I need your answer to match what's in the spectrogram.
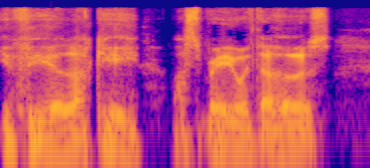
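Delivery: deep, dropped, low tough-guy drawl. Joking about being old, playing that Clint Eastwood character. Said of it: "I'm that Clint Eastwood character now".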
